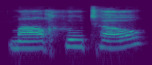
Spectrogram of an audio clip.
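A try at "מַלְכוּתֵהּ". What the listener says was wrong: Not toe. What's two dots?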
